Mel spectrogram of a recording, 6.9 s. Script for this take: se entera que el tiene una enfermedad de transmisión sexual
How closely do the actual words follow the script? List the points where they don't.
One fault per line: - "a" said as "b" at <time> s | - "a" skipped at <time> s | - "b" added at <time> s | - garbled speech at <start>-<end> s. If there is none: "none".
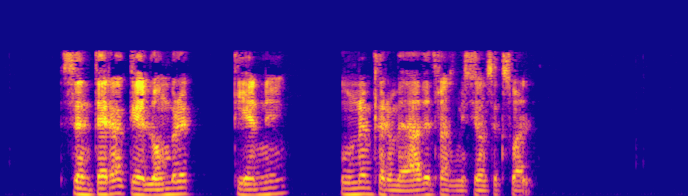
- "hombre" added at 1.5 s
